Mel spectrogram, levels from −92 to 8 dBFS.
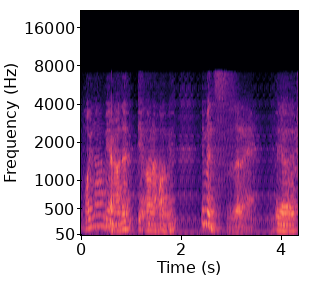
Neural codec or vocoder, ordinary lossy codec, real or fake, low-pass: codec, 16 kHz, 0.4 kbps, LongCat-Audio-Codec; none; fake; 7.2 kHz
